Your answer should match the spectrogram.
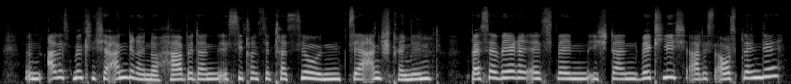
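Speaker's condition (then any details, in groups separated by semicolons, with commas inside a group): Deafness; better than many deaf people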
